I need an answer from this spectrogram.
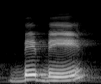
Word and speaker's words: bebê: bebê e bebe o bebê já bebe suco de frutas tão primeiro a palavra acentuada o bebê com são fechado bebe um som aberto e a sílaba mais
